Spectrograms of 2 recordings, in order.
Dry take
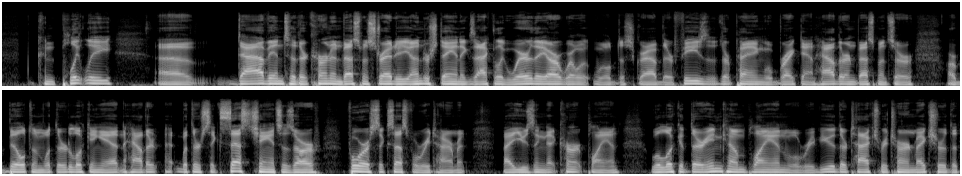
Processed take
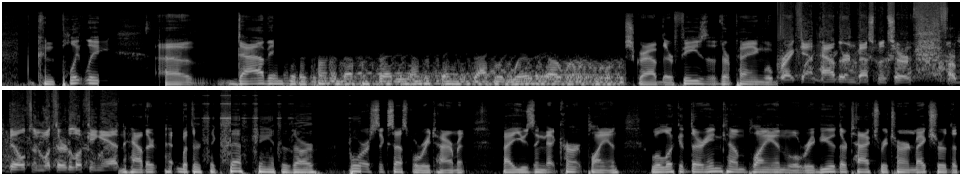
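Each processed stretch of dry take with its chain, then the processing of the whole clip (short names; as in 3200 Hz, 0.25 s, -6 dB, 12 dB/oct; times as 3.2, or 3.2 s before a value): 0.96–1.64 HPF 850 Hz + compressor, threshold -33 dBFS
2.71–6.24 elliptic low-pass 1000 Hz, stop band 60 dB + warbling echo 0.103 s, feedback 75%, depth 84 cents, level -7 dB
7.75–10.75 zero-crossing step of -20.5 dBFS + HPF 330 Hz 24 dB/oct + delay with a stepping band-pass 0.223 s, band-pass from 1000 Hz, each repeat 0.7 oct, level -9.5 dB
11.5–13.17 sample sorter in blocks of 8 samples + tilt -3 dB/oct
whole clip: notch 3500 Hz, Q 20; reverb removal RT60 1.1 s; compressor, threshold -23 dBFS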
